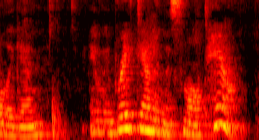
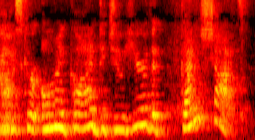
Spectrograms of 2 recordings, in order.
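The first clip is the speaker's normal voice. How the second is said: higher, louder burst of relief; relieved excited rush; 5 semitones higher, 6 dB louder than usual. Retold or imitated. Couple greeting friend Oscar after the scare, excited relief. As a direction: blurt it out in relief.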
